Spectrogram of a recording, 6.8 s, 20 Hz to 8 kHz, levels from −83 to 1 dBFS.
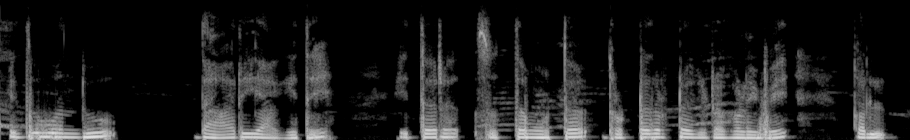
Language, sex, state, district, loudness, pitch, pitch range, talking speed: Kannada, female, Karnataka, Dharwad, -19 LUFS, 200 Hz, 185-210 Hz, 70 wpm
